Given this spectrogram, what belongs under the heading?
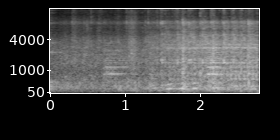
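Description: A sewing machine stitches a blouse with a rhythmic mechanical whirr that builds and steadies, partly under a voice talking nearby.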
